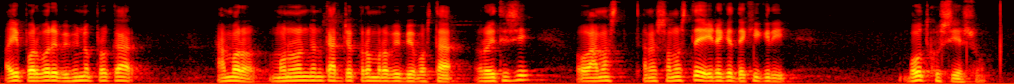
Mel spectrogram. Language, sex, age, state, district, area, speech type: Odia, male, 45-60, Odisha, Bargarh, rural, spontaneous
